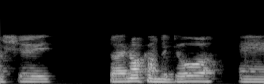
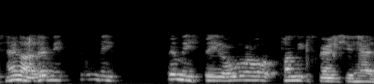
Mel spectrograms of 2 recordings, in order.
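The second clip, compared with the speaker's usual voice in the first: higher, officious interviewer; lightly voiced boss checking his form; a hint of a brisk boss; interviewing boss; 6 semitones higher than usual.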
